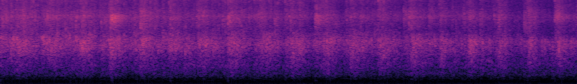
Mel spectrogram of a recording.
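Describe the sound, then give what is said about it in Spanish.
A church audience claps in applause during a worship service: steady, dense clapping from many hands that holds at an even, fairly loud level throughout, with no clear speech over it. “Let us just clap our hands in the presence of the Lord. Vamos a levantar nuestras manos delante de la presencia del Señor. Let's just clap our hands in the presence of the Lord. Otro aplauso bien grande al Señor.”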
